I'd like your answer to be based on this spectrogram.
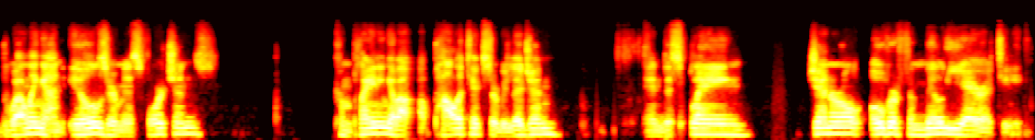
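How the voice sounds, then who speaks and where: A man hosting a podcast in a relaxed, rambling way, reading passages aloud and chatting about them with fillers and small chuckles. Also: mid-range voice, unhurried, no echo, rough recording. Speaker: podcast host. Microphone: live-streamed podcast mic.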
